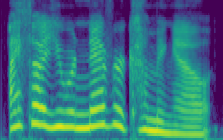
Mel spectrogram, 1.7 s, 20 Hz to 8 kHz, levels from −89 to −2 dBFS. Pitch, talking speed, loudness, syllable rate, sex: 280 Hz, 250 wpm, -14 LUFS, 6.7 syllables/s, female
